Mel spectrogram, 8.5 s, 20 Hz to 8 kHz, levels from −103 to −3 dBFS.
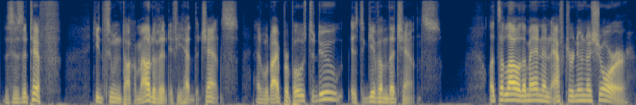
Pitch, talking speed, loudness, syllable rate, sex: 125 Hz, 250 wpm, -22 LUFS, 6.3 syllables/s, male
